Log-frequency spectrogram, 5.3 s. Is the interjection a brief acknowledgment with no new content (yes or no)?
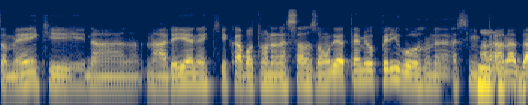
yes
